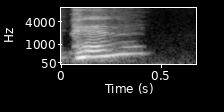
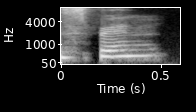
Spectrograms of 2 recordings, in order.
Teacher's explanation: in letter P in pen is aspirated. P in Spain is not.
